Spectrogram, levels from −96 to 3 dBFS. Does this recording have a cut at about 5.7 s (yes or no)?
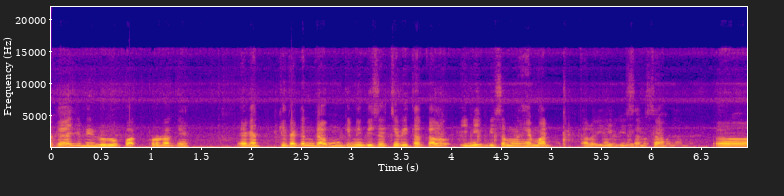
yes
